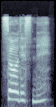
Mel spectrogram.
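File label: AGREE, Japanese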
